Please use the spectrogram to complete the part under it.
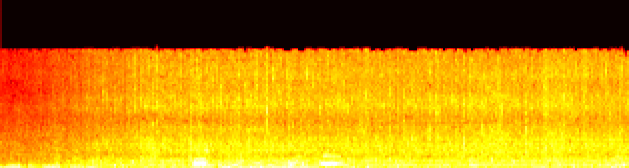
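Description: Muddy water splashes and churns as a person wades through it.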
